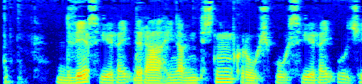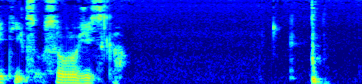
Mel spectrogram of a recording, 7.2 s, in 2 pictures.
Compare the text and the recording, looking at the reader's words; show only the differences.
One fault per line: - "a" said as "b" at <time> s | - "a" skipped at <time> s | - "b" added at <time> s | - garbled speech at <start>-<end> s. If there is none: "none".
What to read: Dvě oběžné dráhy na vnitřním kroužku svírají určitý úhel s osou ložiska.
- "oběžné" said as "svírají" at 0.9 s
- "úhel" skipped at 3.9 s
